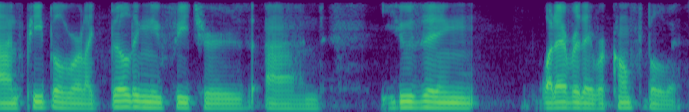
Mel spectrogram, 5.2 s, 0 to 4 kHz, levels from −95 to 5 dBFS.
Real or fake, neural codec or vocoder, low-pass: real; none; 3.6 kHz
